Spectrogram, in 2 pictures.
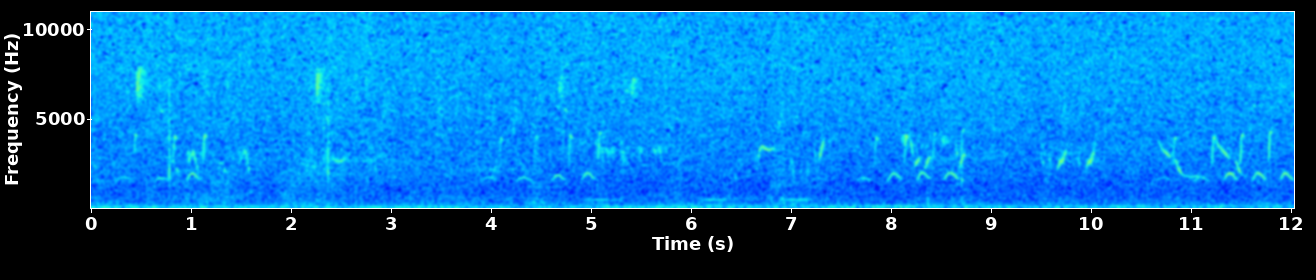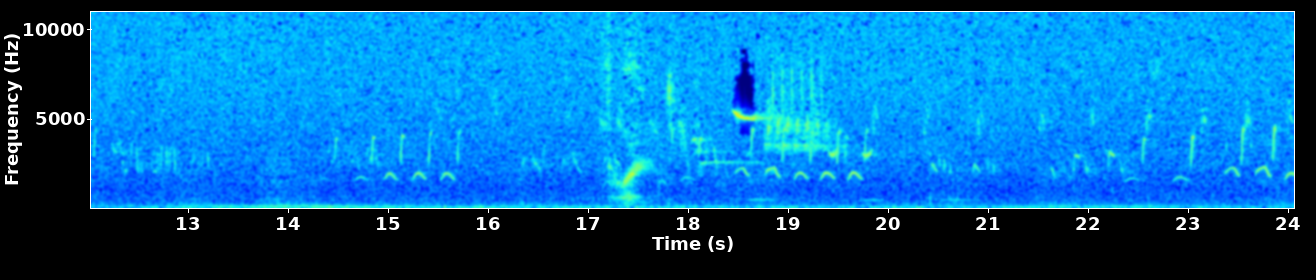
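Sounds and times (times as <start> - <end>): songbirds singing: 0.0 - 13.5, 14.2 - 24.0
faint low outdoor rumble: 0.0 - 24.0.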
